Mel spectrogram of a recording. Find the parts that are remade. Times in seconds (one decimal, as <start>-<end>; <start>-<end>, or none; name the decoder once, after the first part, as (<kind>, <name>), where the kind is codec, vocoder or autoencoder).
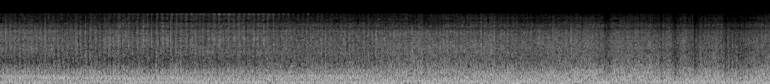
0.0-6.5 (vocoder, Vocos)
